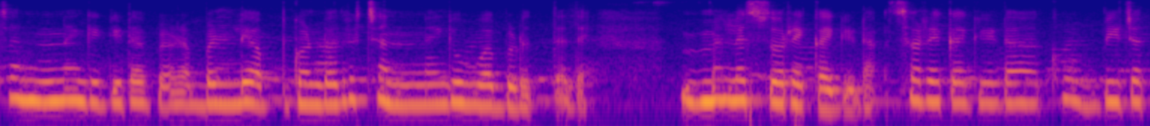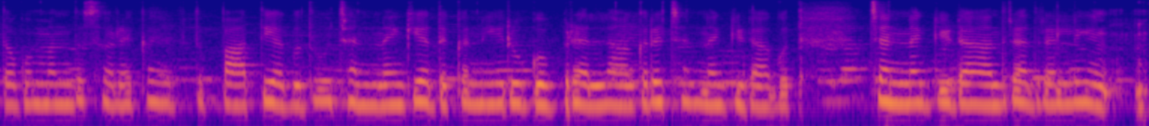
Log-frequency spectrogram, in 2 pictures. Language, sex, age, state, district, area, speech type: Kannada, female, 18-30, Karnataka, Bangalore Rural, rural, spontaneous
